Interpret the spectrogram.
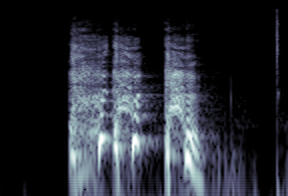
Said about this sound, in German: Ein Live-Husti hier im Kruxcast.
